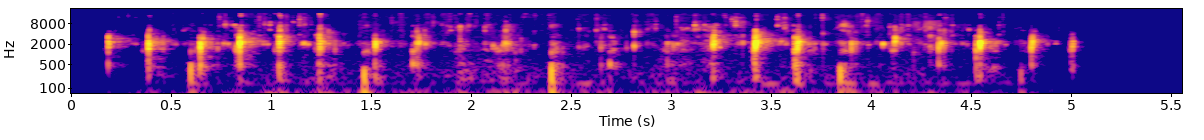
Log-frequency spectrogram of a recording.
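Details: Beard, a one-year-old male Scottish Fold living in Japan, eating creamy seafood soup indoors; quick wet lapping clicks, several per second, close and steady, then stopping abruptly near the end.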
